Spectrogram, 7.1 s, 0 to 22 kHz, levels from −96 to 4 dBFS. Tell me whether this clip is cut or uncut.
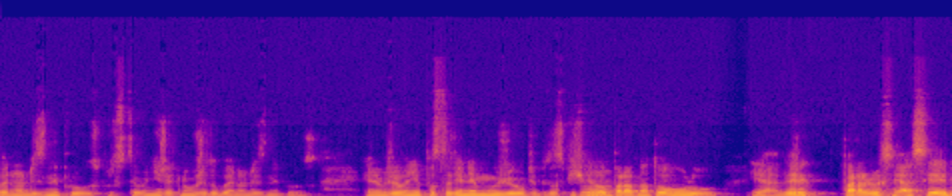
cut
